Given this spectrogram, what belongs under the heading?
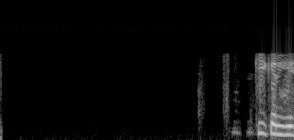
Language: Punjabi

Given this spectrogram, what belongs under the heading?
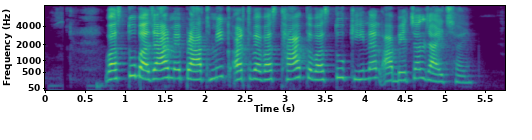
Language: Maithili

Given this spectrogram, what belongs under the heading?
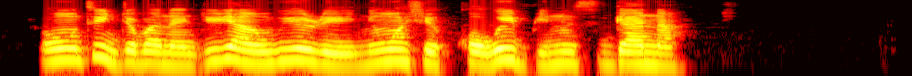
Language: Yoruba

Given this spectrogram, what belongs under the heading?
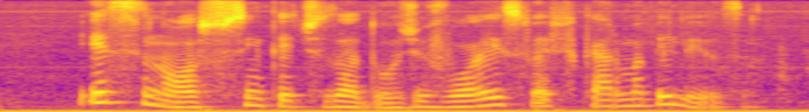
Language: Portuguese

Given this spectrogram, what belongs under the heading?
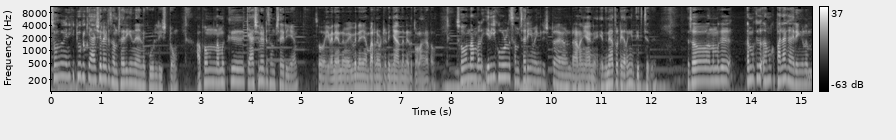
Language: Malayalam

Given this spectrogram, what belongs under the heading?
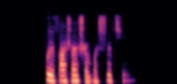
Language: Chinese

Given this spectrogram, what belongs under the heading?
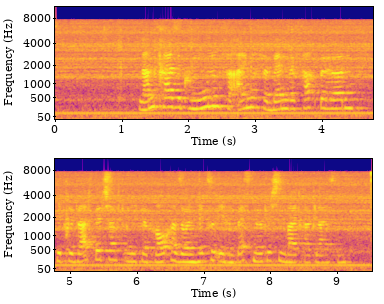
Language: German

